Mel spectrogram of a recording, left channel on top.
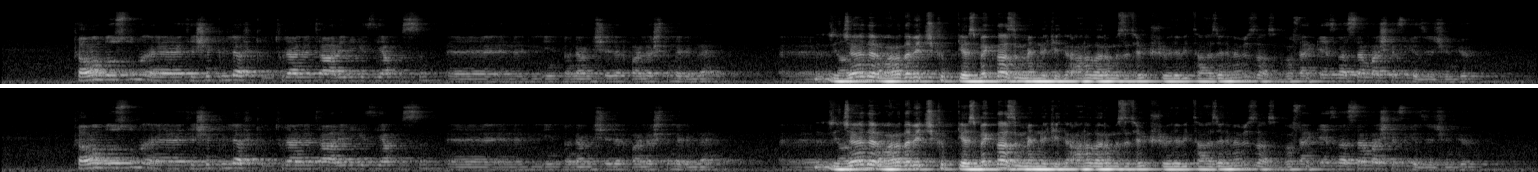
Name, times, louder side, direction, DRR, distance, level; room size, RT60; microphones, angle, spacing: voice 1, 0.7-7.1 7.8-8.5 13.0-14.8, left 1 dB, 10° left, 1.0 m, -31 dB
voice 2, 8.1-13.2, right 1 dB, 10° right, 0.4 m, -16 dB
14.5 x 9.0 x 2.6 m
head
